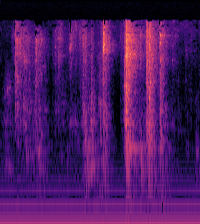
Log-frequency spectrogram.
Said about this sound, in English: Come on. Let's have a look. All right. I'll get the door.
